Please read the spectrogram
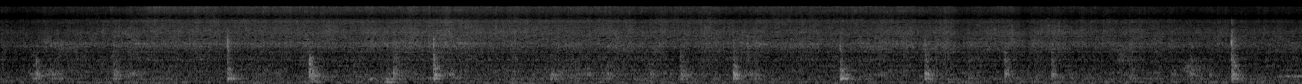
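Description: Wooden spatula stirring and scraping a thick spiced dried-fish curry around a non-stick frying pan, with a steady sizzle of frying underneath. The scrapes come irregularly, about once a second.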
